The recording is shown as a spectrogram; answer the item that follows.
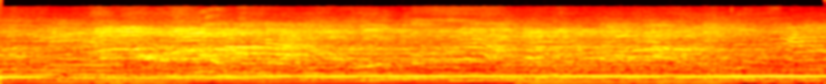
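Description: A group of young children's voices over backing music that holds one long steady note.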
